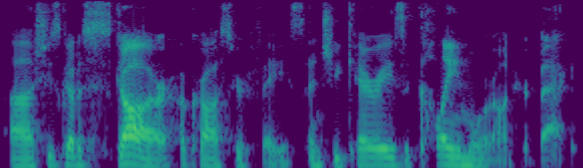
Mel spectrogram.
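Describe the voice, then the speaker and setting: A man running a tabletop role-playing game over voice chat. He describes scenes at a measured pace, with many small "uh" pauses as he searches for words. His pitch sits in a typical middle range. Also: steady tone, creaky, a bit bright. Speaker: game master.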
